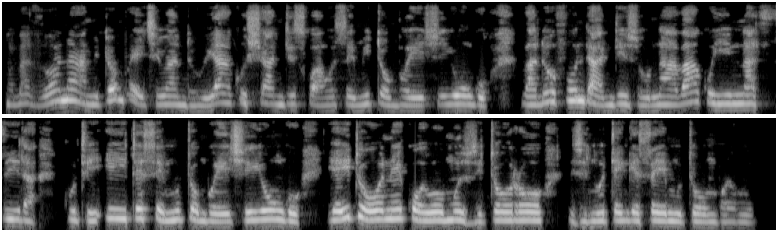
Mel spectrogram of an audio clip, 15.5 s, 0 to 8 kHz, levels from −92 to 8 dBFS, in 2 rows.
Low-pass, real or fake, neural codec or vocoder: 7.2 kHz; real; none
